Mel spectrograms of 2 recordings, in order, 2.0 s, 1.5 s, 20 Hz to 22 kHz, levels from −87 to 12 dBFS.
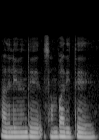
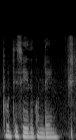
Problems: background sounds at intervals, low volume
